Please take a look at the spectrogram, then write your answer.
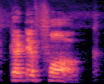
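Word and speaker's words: catafalque: तो a wooden framework that supports the coffin during a funeral, है ना, तो उसको क्या बोलते हैं बच्चे, कैटेफॉग, कैटेफॉग, है ना, एल इसमें साइलेंट रहेगा, एल इसमें साइलेंट रहेगा।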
